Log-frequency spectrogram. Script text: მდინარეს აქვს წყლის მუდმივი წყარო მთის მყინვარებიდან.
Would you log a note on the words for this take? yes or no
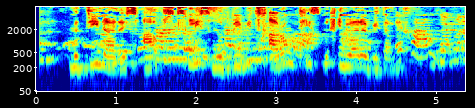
no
